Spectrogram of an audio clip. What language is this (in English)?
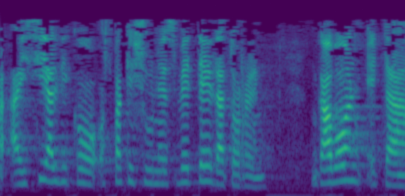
Basque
